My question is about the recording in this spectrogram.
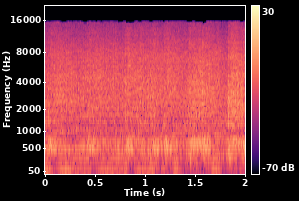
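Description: Hardstyle dance music from a DJ set played over a sound system, with a heavy kick-drum beat. The bass thins out briefly in the second half, and a bright crash-like hit comes just before the end as the kicks come back harder.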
